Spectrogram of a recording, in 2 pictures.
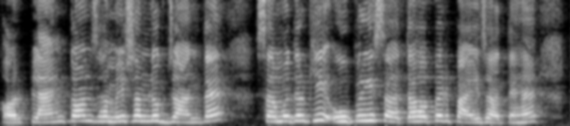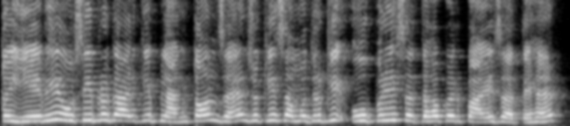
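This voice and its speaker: High-voiced woman teaching biology. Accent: Indian English. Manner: mixes Hindi and English, explains step by step, addresses students directly. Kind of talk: online exam-prep lecture.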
